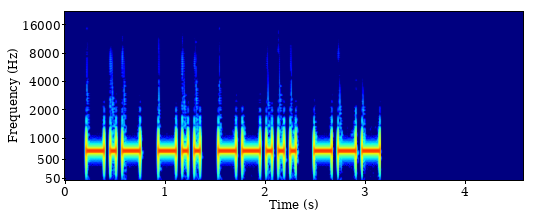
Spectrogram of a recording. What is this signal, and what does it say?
Morse code, heard as a keyed tone, about 20 wpm, 700 Hz. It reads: KD7O
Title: USA Callsign DE Callsign - 4 Characters - 20wpm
